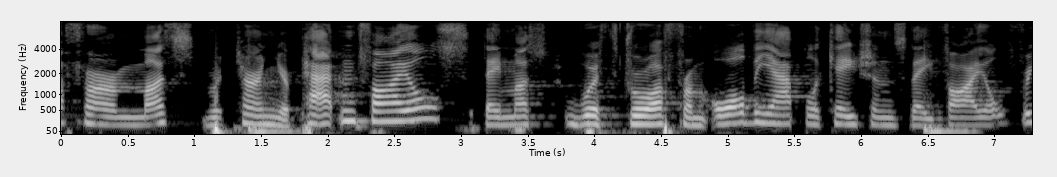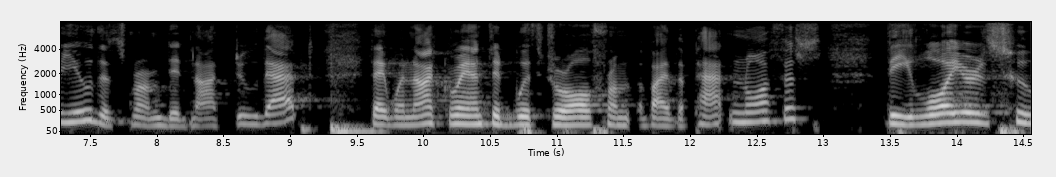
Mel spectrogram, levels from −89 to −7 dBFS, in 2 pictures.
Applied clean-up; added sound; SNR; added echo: classical method spectral subtraction.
